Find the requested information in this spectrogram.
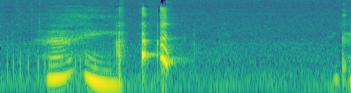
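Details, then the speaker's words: Infant girl: soft vocal sounds followed by two sharp, abrupt gulping catches close together; hiccups. "Oh, you got hiccups."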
